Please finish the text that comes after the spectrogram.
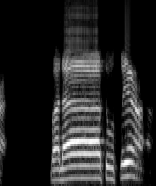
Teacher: تطع بند بھی نہیں ہے، اور تطع لمبا کر کے اس کو جاری بھی نہیں کریں گے، تو عین میں آواز اگر بند کرتے تو اس نے حمزہ بن جانا، اور اگر اس کو جاری رکھتے تو اس نے الف بن جانا، یعنی یہ تین حروف ہیں جو مشابہت الصوت ہیں، ایک حمزہ، ایک عین اور ایک الف۔ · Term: توسط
